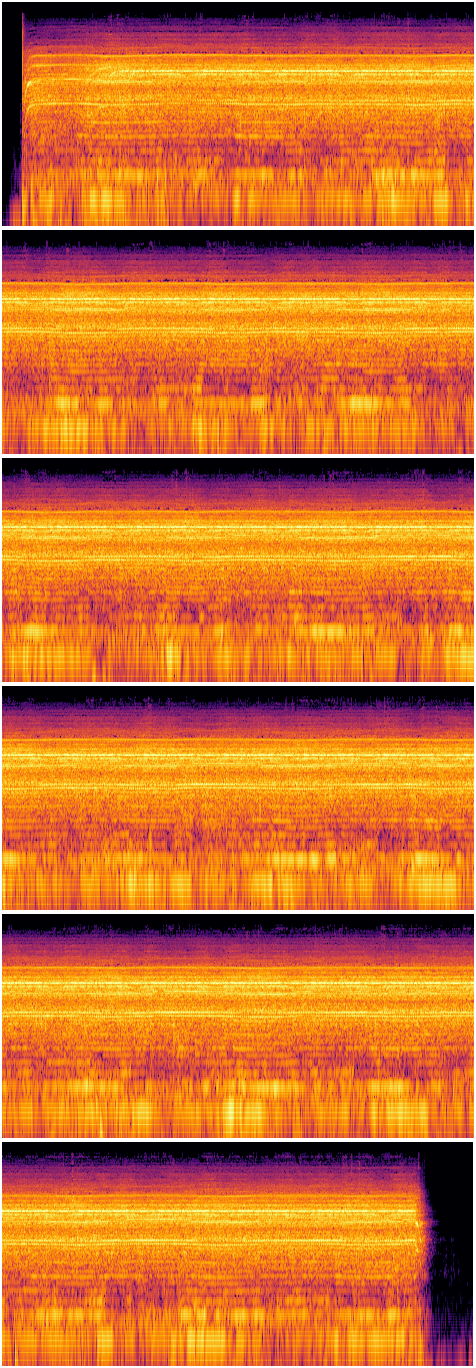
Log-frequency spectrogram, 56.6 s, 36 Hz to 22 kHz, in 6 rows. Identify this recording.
toy engine on run off 01
The engine from a toy is turned on, it runs and is turned off.
Recorded with the Fostex FR-2LE recorder and the Rode NTG3 microphone.
fr-2le, turn, rode, motor, ntg3, toy, power, run, off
